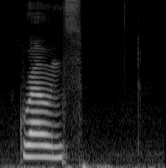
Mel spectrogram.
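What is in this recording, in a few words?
"groans", US English; pronunciations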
